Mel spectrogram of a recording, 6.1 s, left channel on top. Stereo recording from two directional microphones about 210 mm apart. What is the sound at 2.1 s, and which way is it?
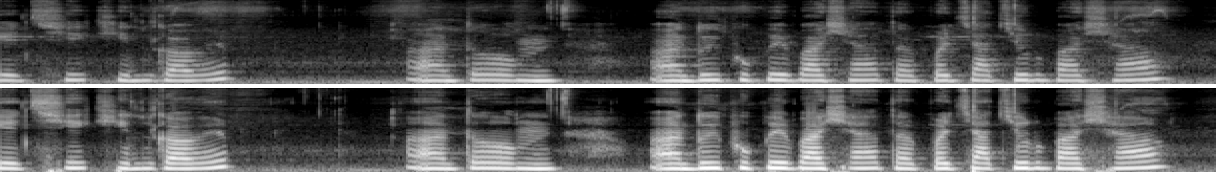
A woman's voice, 15° right (ahead or behind).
